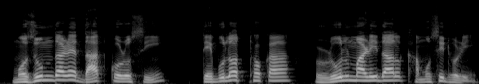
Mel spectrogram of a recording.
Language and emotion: Assamese, neutral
